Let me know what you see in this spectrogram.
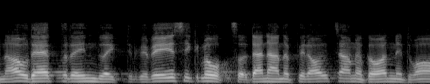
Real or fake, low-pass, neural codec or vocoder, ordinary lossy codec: fake; 7.2 kHz; codec, 16 kHz, 0.5 kbps, X-Codec, HuBERT features, trained on balanced general audio; AAC, 64 kbps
